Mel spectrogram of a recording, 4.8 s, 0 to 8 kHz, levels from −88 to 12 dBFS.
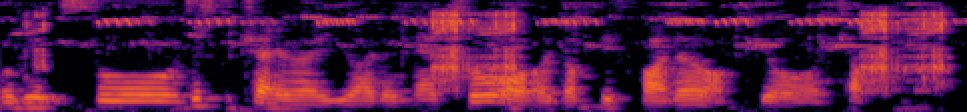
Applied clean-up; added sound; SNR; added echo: classical method Wiener filter.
